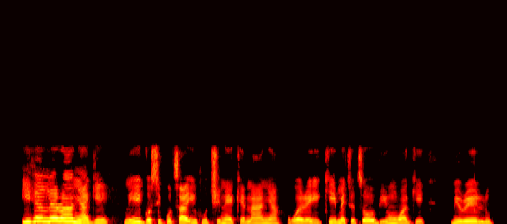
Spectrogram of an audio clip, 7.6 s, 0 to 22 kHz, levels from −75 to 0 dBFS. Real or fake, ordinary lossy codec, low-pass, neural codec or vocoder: real; none; none; none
